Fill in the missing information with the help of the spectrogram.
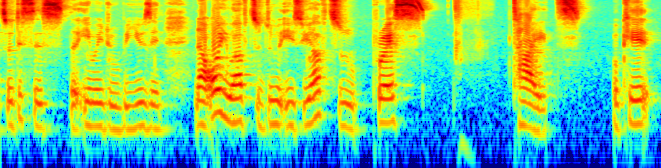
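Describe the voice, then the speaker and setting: Lady explaining an app step by step, warm mellow voice, keeps asking "okay?". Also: medium pitch. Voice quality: instructive, repeats "okay?" to check in. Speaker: tutorial host. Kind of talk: screen-recording tutorial.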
